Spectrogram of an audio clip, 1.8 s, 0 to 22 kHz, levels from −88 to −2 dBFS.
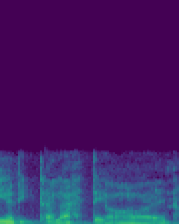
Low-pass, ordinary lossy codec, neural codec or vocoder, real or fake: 7.2 kHz; AAC, 32 kbps; codec, 16 kHz, 2 kbps, FunCodec, trained on LibriTTS, 25 frames a second; fake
